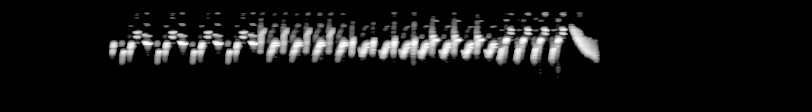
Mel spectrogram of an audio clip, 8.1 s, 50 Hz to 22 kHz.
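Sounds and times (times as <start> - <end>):
European goldfinch singing high twittering and tinkling notes: 1.1 - 6.0.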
